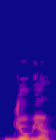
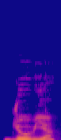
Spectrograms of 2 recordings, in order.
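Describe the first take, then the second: First: The double L sounds like j in jack. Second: The same.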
